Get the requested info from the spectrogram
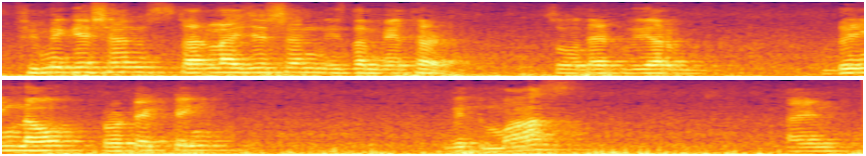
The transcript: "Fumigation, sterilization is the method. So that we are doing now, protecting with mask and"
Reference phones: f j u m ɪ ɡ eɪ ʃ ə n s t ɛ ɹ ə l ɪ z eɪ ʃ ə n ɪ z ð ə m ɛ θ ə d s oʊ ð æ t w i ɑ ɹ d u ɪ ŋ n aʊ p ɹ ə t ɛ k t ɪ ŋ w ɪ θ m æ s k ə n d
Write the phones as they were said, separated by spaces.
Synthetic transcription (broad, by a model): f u m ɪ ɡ eɪ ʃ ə n s t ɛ ɹ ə l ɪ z eɪ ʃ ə n ɪ z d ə m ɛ t ə d s oʊ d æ t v i ɑ ɹ d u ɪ ŋ n aʊ p ɹ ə t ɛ k t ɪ ŋ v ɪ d m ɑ s ə n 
